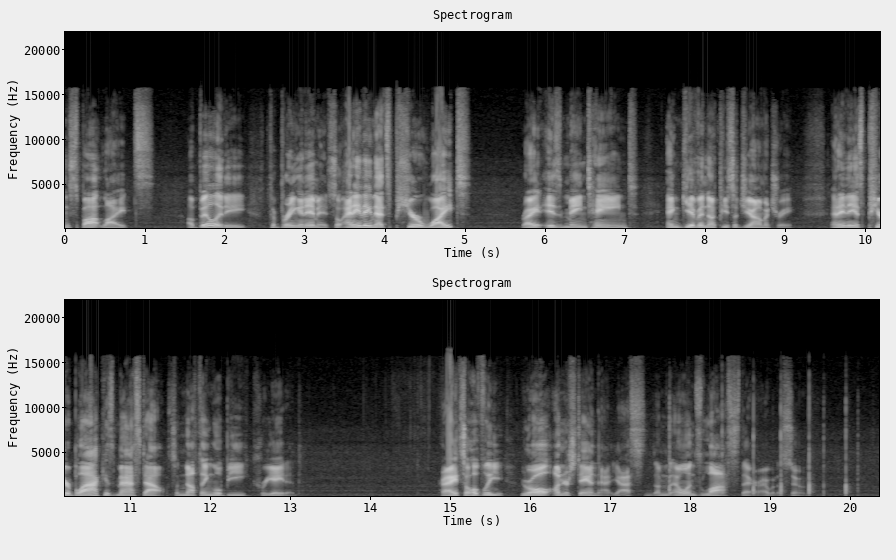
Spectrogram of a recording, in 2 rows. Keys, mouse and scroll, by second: 2.6 ,.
